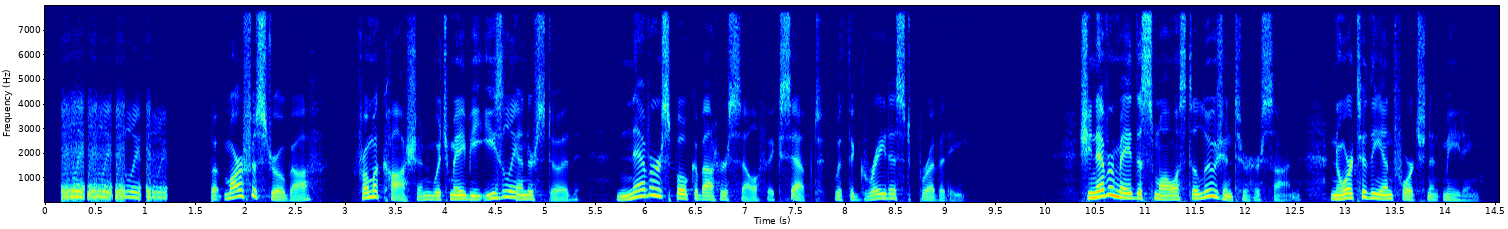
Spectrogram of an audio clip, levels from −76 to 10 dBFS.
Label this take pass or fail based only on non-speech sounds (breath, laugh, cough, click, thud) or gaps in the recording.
fail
